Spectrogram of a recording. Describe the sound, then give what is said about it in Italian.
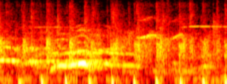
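An audience applauds steadily for a musician at the end of an evening performance, with cheers and whoops rising over the clapping and voices mixed in throughout. “fategli un grande applauso”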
